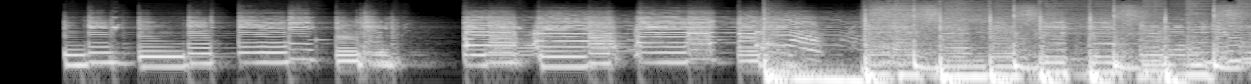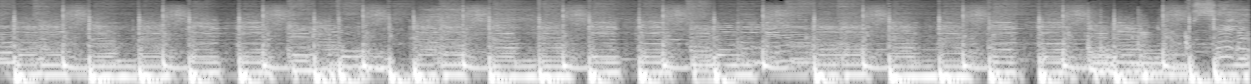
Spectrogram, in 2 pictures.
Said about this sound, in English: And I tell you what, this really is a fantastic song.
